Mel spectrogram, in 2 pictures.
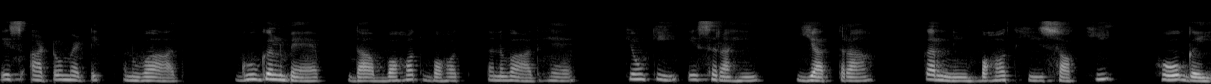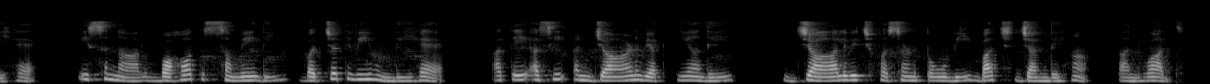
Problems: constant background noise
